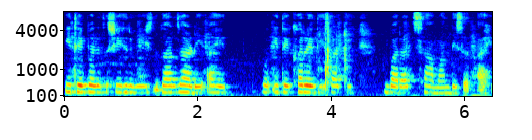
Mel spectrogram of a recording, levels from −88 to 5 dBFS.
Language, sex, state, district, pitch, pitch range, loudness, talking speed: Marathi, female, Maharashtra, Solapur, 225 Hz, 215-230 Hz, -26 LUFS, 130 wpm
